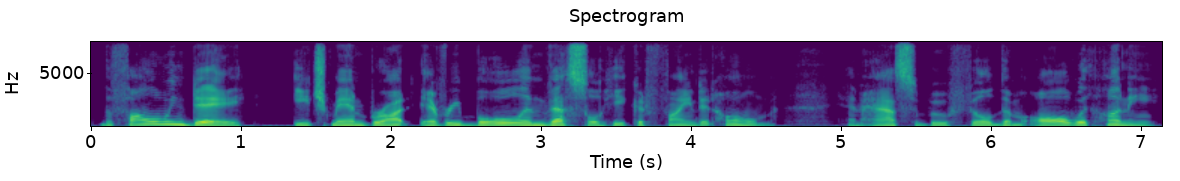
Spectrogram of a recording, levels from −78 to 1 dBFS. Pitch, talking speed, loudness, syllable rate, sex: 145 Hz, 185 wpm, -20 LUFS, 5.0 syllables/s, male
